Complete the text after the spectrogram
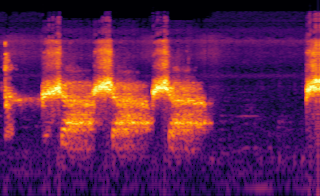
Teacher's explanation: निकलने दे रहा है करण और स्थान के मध्य में से वायु थोड़ी ऊष्मा स ले हुए निकल रहा है तो इसलिए इसको उष्म वर्ण कह दिया जाता है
